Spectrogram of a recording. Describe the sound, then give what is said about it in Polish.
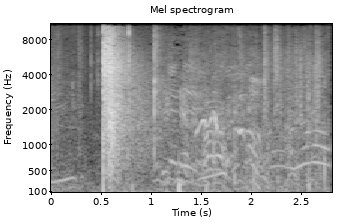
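A single sharp starter pistol shot, fired by the voivode to start the youngest participants' race at the 4th Constitution Run, cracks out loudly, its burst trailing off quickly, followed by overlapping voices calling out and chattering. “Patrzcie, tutaj będzie strzał i wtedy biegniecie.”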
